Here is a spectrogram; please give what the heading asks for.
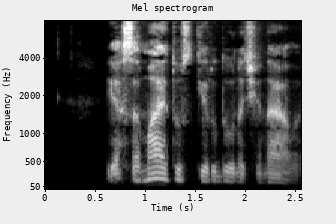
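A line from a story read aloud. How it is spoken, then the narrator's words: Distant whisper. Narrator (Russian): шептала где-то Альбинка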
